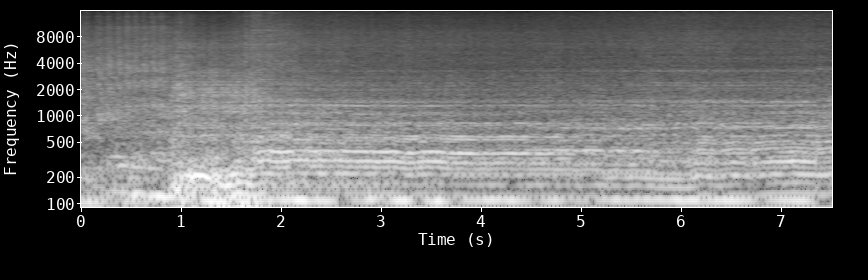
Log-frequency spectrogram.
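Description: A sports car engine, billed as Hong Kong's most expensive car, fires up with a loud surge about a second in, then settles into a close, powerful, steady rumble.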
